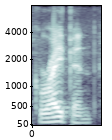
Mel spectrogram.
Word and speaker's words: Gripen: from sweden that told me that it's not pronounced gripen it's pronounced gripen and i've been following this other guy's youtube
